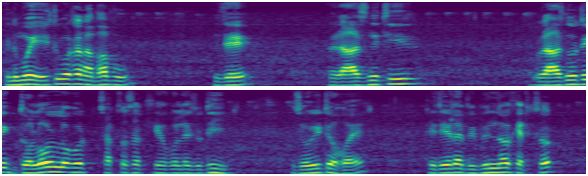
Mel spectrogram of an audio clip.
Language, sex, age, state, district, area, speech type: Assamese, male, 60+, Assam, Goalpara, urban, spontaneous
